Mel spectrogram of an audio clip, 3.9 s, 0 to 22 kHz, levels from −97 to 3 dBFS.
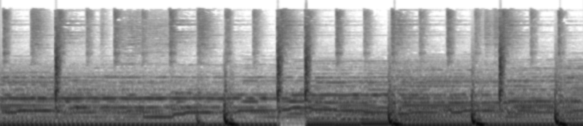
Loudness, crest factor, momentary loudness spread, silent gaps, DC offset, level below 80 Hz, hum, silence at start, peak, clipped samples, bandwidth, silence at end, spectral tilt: -13 LUFS; 10 dB; 7 LU; none; under 0.1%; -14 dBFS; none; 0 s; 0 dBFS; under 0.1%; 17 kHz; 0 s; -5.5 dB/octave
